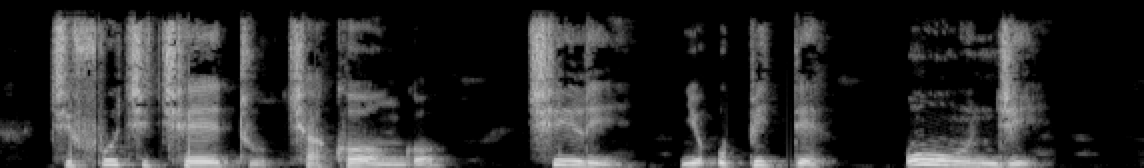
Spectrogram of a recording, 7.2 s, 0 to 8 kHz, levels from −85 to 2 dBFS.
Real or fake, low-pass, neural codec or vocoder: real; 7.2 kHz; none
